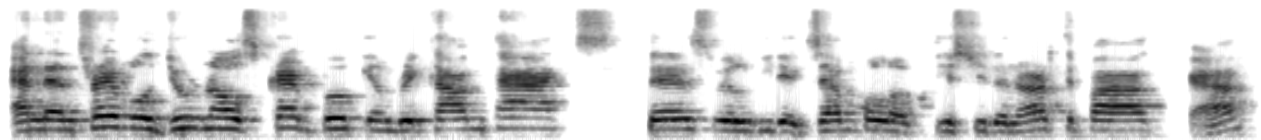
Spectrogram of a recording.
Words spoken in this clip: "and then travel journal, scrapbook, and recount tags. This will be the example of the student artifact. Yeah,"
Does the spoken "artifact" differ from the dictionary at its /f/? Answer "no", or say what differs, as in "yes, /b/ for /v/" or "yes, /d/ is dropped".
yes, /p/ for /f/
